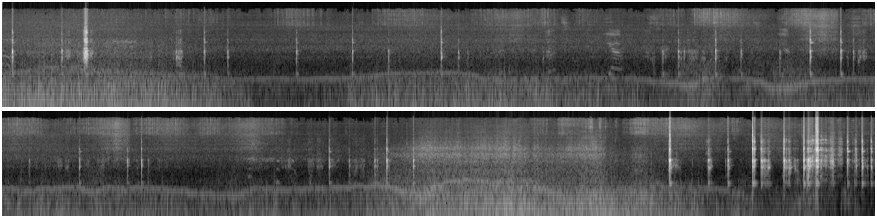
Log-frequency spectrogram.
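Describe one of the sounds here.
Wind rushes and buffets loudly against a microphone.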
